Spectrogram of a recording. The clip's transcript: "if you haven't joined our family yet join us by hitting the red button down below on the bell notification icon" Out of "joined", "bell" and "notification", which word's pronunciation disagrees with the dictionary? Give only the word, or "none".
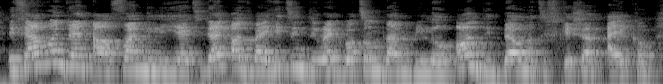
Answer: joined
